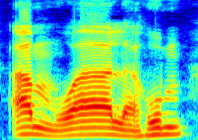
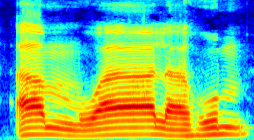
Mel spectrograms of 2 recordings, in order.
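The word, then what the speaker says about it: أَمْوَالَهُمْ: Maka dibaca jelas, pendek saja. Amwalahum, jangan dibaca jangan dipanjangkan begitu, jangan, pendek saja. Amwalahum, seperti itu.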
